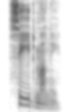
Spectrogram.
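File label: "seed money", British English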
